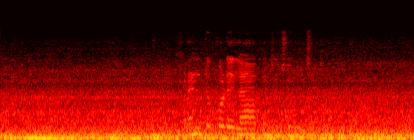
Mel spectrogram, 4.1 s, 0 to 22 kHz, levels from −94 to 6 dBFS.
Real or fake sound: fake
